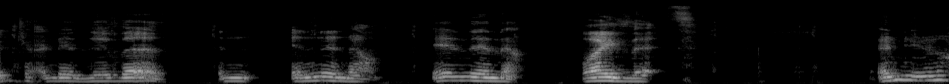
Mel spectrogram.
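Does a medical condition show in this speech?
Yes: muscular dystrophy.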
